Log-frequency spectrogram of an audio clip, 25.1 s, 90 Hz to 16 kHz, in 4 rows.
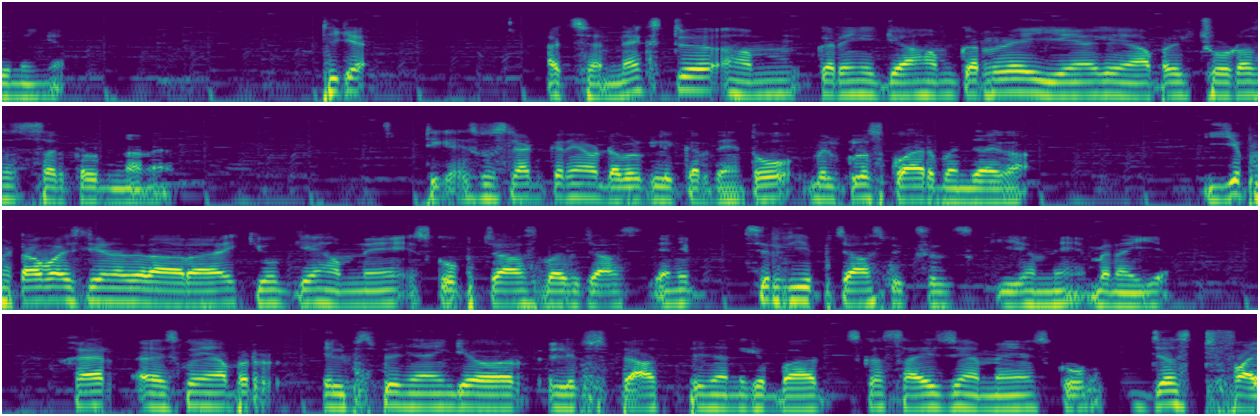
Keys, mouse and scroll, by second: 5.7-6.9 drag, 18.6 click.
